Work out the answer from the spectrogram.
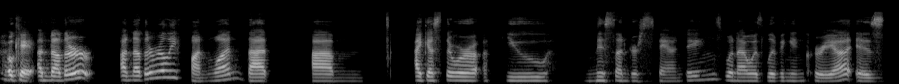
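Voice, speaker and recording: A young woman chats as co-host of a teaching podcast, her voice sitting a little low. She tells stories with energy and slips into quick acted-out lines of dialogue. The tone stays relaxed and conversational. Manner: animated storytelling, acts out quoted dialogue. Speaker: podcast co-host, ESL educator. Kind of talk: casual chat.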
